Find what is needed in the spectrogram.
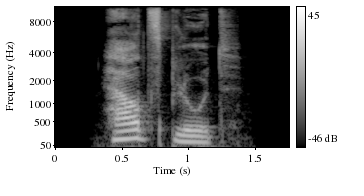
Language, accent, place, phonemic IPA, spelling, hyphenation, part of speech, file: German, Germany, Berlin, /ˈhɛrtsˌbluːt/, Herzblut, Herz‧blut, noun, De-Herzblut.ogg
- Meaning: 1. lifeblood 2. passion; heart and soul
